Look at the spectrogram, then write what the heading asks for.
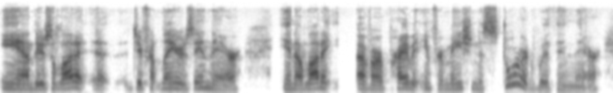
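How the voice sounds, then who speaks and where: In a normal speaking voice, a woman talks at a medium pitch with ordinary pitch variation. Her fairly quick speech has a dry, close sound with no echo. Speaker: online college professor. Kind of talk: lecture. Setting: video call.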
